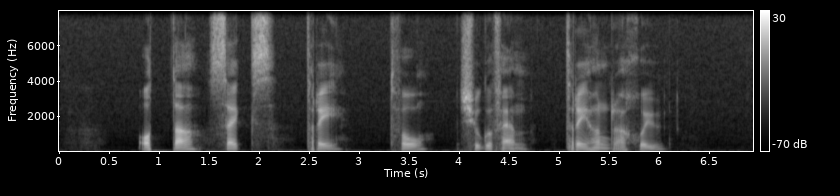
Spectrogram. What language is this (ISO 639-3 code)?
swe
